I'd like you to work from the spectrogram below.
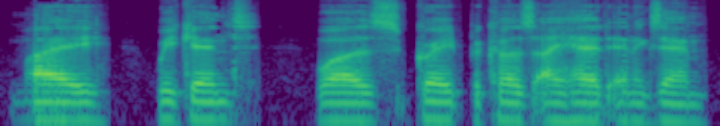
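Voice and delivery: slow, flat and quiet with no change of tone; imitating a student's flat monotone sarcasm; flat deadpan. Shown as a demonstration. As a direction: say it totally deadpan so the joke is missed. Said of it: "'cause they always talk like this".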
